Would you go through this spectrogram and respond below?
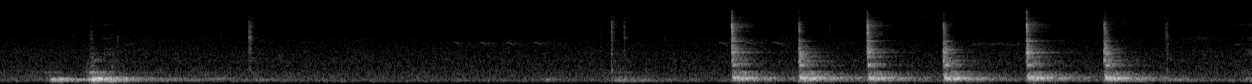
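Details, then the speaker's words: Galion T500 motor grader, sitting unused since 2007 (14+ years), on a temporary battery: sharp single starter clicks about every three-quarters of a second with no cranking; starter cable found loose, its nut apparently missing. "Alright, so I tried cranking on it a couple times and it was just clicking, and I saw that this wire right here was just kind of sitting on there. I guess the nut on the back fell off or something,"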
